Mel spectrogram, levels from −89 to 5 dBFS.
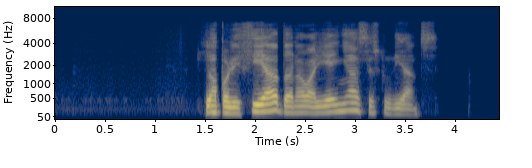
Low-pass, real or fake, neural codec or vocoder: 7.2 kHz; fake; codec, 16 kHz, 1 kbps, FunCodec, trained on Chinese and English, 50 frames a second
